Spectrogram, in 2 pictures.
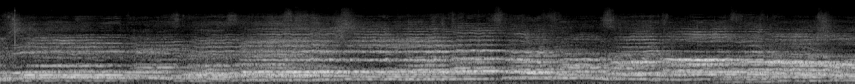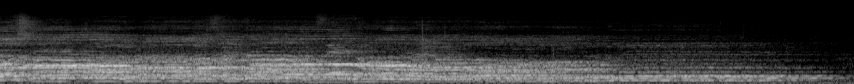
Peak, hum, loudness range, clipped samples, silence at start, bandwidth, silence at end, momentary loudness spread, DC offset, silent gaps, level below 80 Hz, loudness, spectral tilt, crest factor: -2 dBFS; none; 8 LU; under 0.1%; 0 s; 15.5 kHz; 0.1 s; 12 LU; under 0.1%; none; -52 dBFS; -19 LUFS; -5.5 dB/octave; 18 dB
